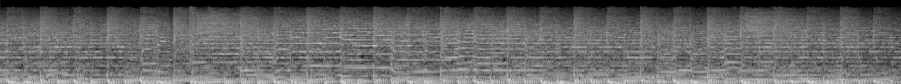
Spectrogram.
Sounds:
Music

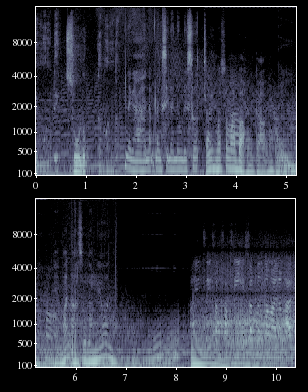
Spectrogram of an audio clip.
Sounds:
Speech, Music

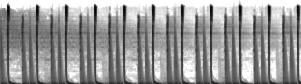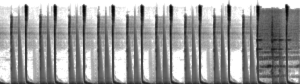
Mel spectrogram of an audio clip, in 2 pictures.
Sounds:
Music

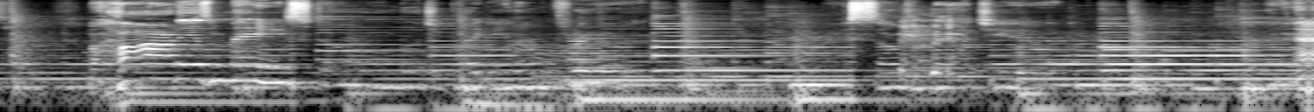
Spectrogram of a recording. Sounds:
Music

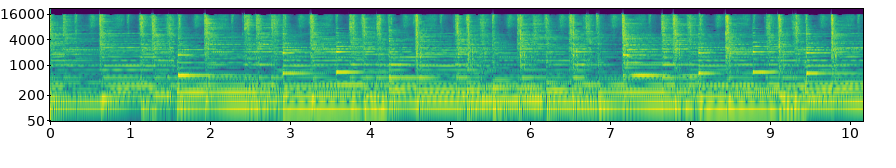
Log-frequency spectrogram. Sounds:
Musical instrument, Acoustic guitar, Music, Plucked string instrument, Guitar

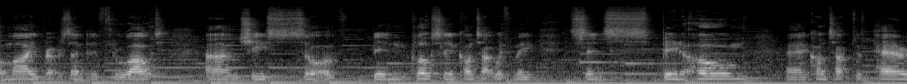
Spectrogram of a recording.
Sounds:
Music, Speech

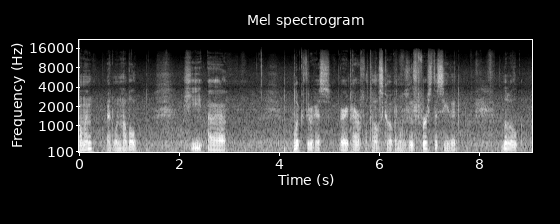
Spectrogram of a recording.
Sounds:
Speech

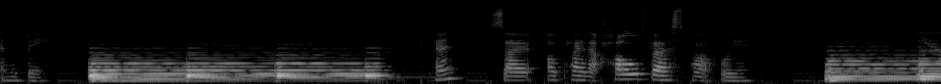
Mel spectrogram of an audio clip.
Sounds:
Independent music, Music, Keyboard (musical), Piano, Musical instrument, Speech, Electric piano

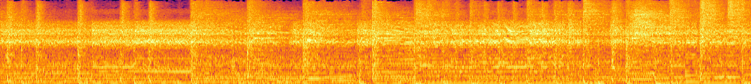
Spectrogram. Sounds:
Punk rock

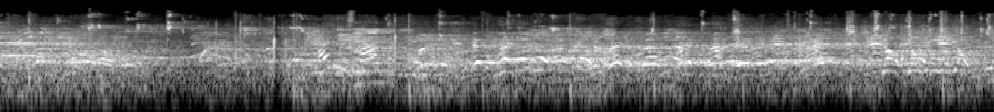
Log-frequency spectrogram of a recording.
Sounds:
Basketball bounce

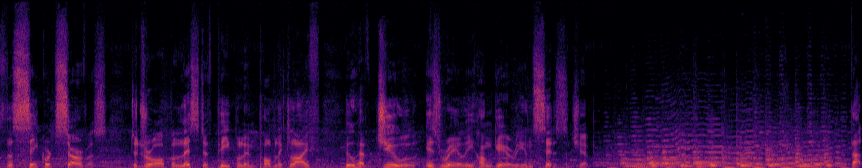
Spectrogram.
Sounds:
Music, Speech, Bowed string instrument

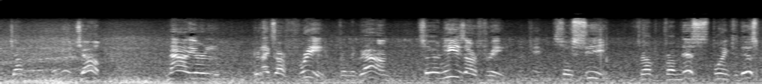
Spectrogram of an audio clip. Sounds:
outside, urban or man-made, Speech

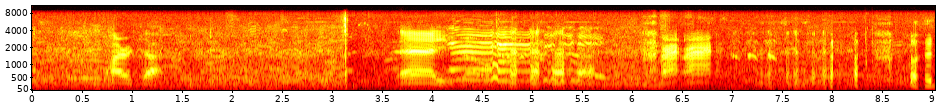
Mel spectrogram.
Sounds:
Speech

